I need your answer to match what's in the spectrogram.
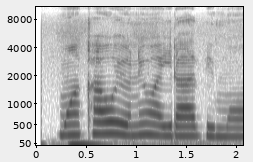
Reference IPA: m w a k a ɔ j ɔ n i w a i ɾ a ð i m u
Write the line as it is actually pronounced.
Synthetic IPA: m w a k a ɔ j ɔ n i w a i ɾ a ð i m ɔ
